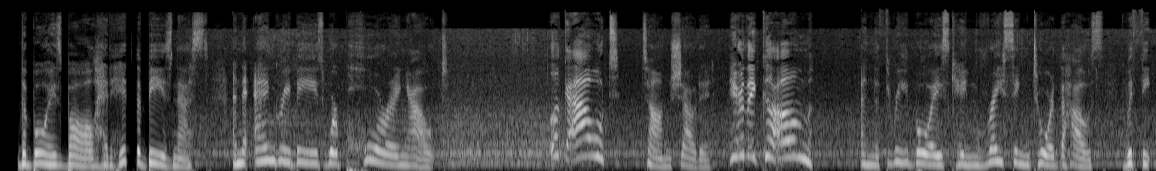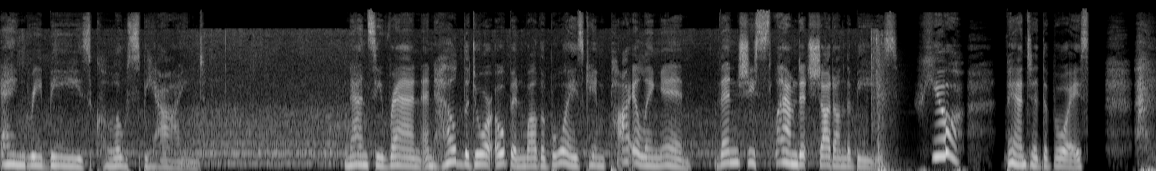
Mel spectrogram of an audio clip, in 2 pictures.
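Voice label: American English, Audiobook; voice demos; GoLocalise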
